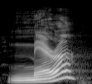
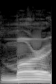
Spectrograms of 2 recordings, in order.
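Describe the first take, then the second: First: The name is said with a New Jersey pronunciation. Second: The name is said with its standard pronunciation. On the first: The speaker calls it wrong. "I'm from New Jersey. Sometimes I mispronounce her name" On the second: The speaker calls it right. "it's Mara, you son of a bitch"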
